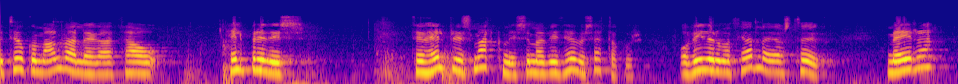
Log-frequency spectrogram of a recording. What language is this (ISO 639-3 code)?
isl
